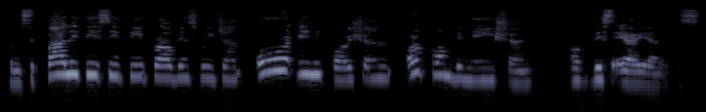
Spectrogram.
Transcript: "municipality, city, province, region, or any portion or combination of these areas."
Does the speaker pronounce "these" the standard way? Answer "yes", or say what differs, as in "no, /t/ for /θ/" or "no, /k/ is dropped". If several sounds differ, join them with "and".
no, /s/ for /z/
